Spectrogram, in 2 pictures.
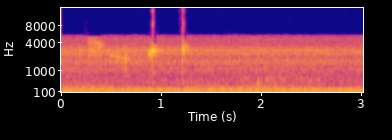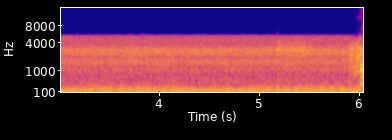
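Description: A steady low background hum in a small room, with two short faint clicks about a second in.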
